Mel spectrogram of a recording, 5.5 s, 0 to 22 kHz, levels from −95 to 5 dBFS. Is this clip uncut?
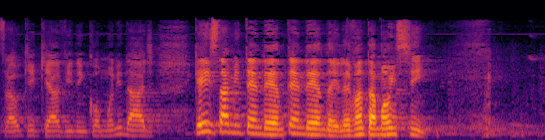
no; 2 cuts; at 2.8 s, 4.0 s

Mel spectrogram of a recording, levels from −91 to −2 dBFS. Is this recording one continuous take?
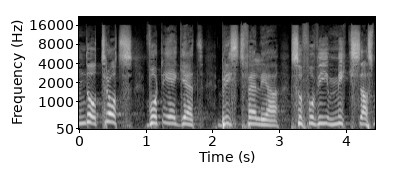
yes; 0 cuts

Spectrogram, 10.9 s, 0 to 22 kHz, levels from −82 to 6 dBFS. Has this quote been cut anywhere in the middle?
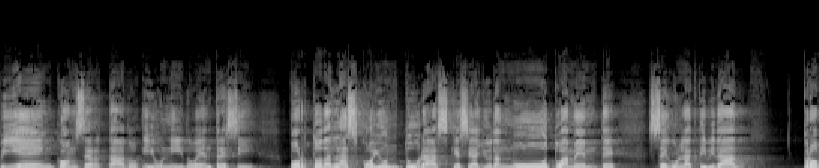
no; 0 cuts

